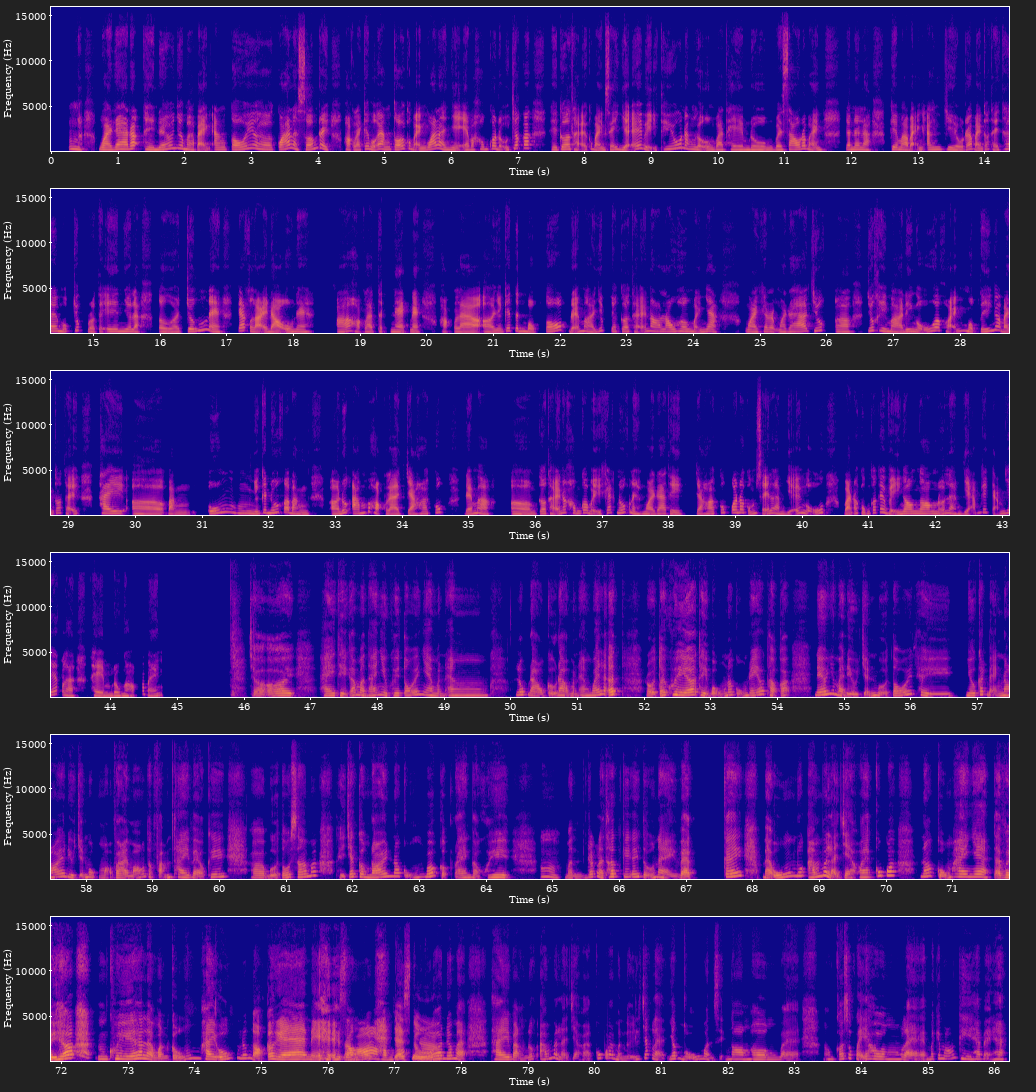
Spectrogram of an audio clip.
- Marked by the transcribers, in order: in English: "protein"; tapping; laughing while speaking: "nè"
- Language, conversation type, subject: Vietnamese, advice, Làm sao để kiểm soát thói quen ngủ muộn, ăn đêm và cơn thèm đồ ngọt khó kiềm chế?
